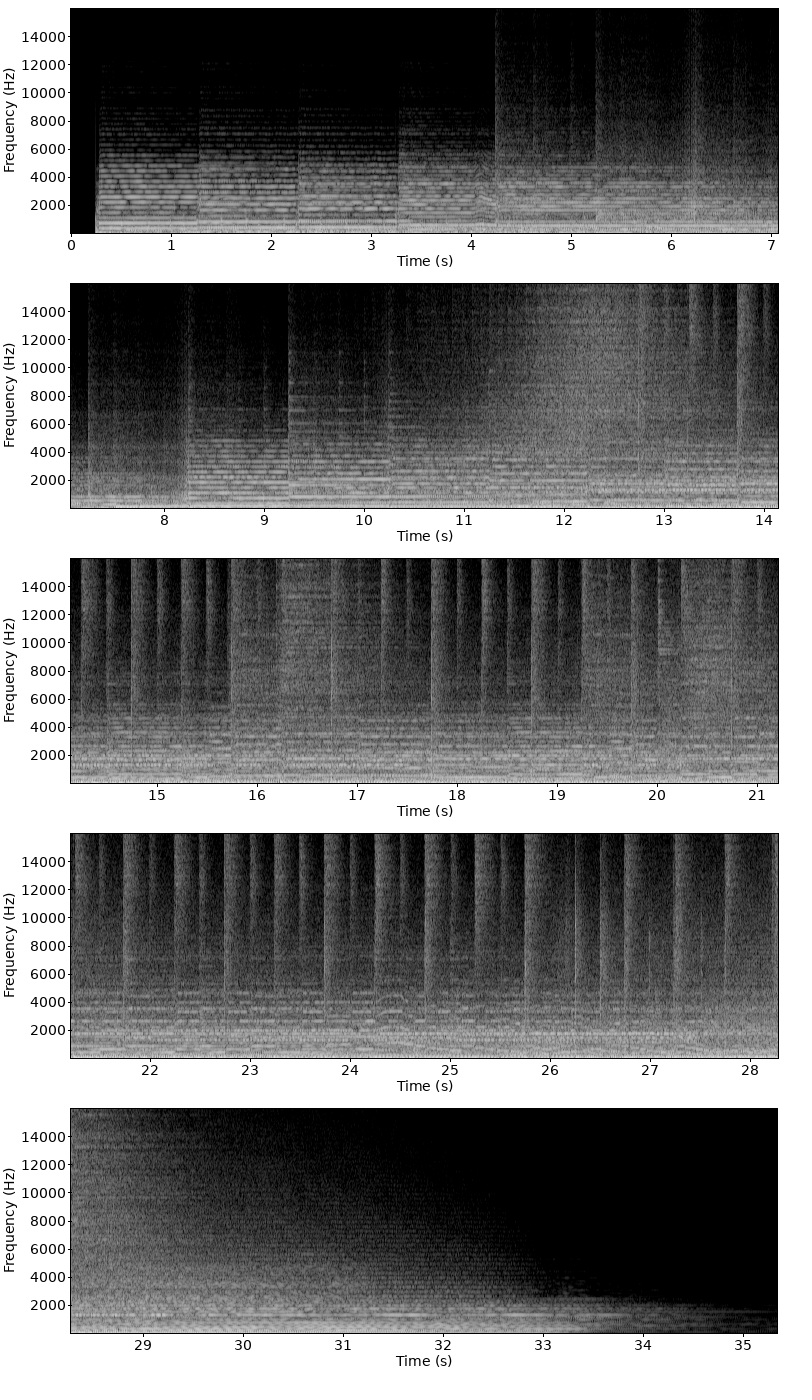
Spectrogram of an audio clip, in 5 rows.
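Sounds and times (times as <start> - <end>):
organ rock mix: 0.2 - 34.2.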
